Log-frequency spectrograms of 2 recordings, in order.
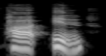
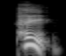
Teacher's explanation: two vowel sounds that are pronounced closely together in the same syllable take the english word pain for example it's not pronounced pa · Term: diphthong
